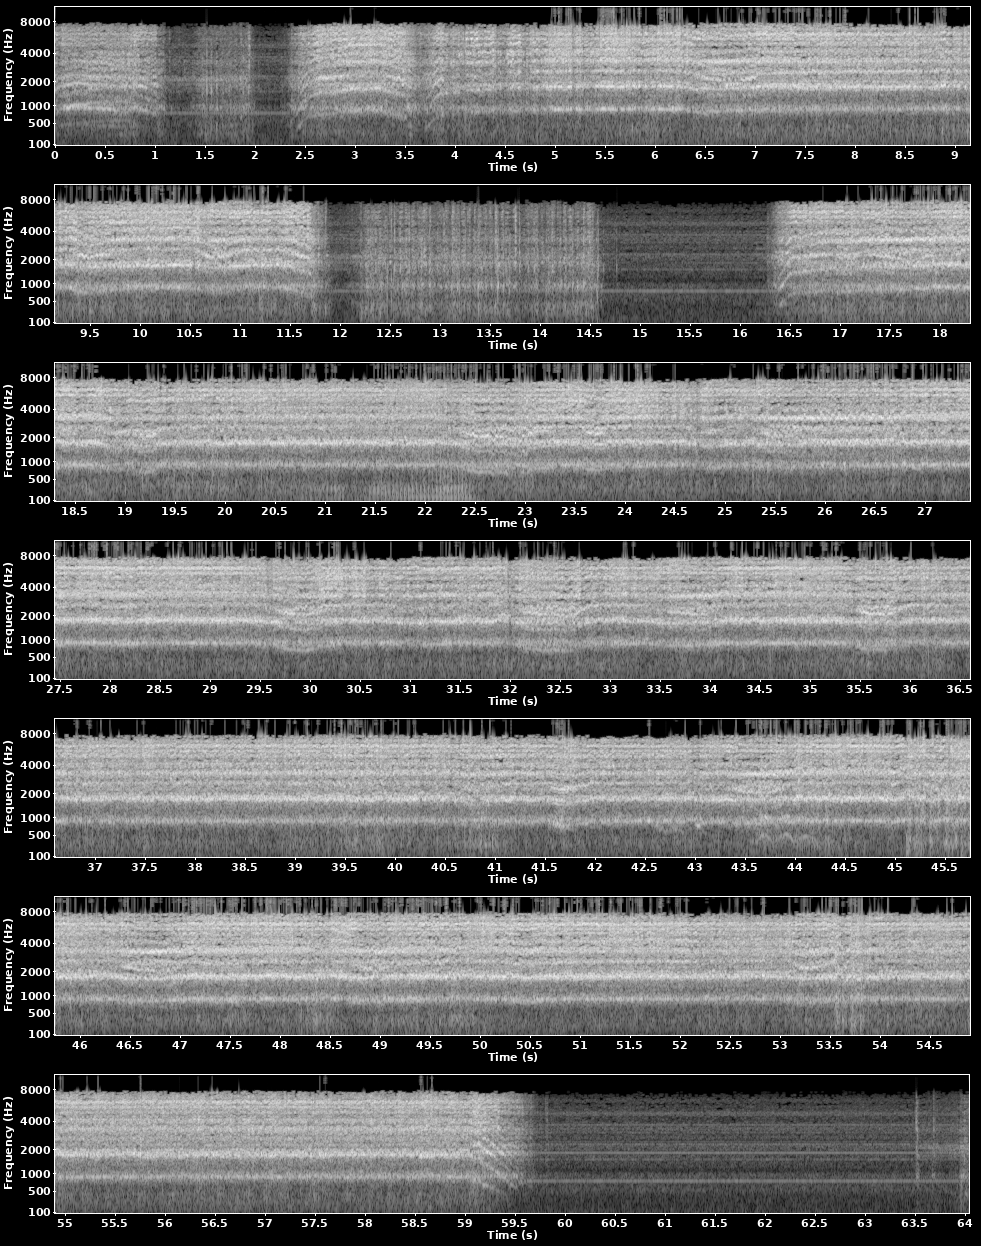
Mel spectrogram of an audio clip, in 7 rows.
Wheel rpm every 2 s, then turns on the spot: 60, 110, 210, 220, 230, 180, 40, 20, 150, 220, 230, 220, 220, 210, 230, 220, 220, 220, 230, 240, 230, 230, 230, 220, 220, 230, 220, 230, 230, 150, 0, 0.
0-2 12-16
